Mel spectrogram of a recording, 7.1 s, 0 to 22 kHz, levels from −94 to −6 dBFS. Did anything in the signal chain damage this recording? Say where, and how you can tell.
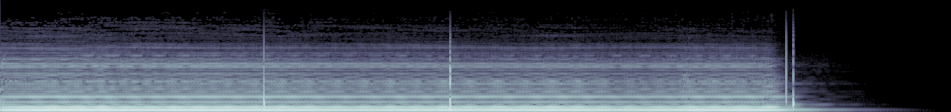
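Yes. Loud pops hit the music at 1.98–2.00 s and 3.38–3.40 s, each a single sharp pop peaking roughly 15 dB above the music, then a double pop at 5.90–5.97 s about 10 dB above it, with the music continuing underneath. The stage is likely analogue wiring: a plug, switch or static discharge injecting a voltage step that downstream circuits shape into a brief pulse. On a waveform each shows as a tall spike; on a spectrogram, a thin vertical broadband stripe.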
